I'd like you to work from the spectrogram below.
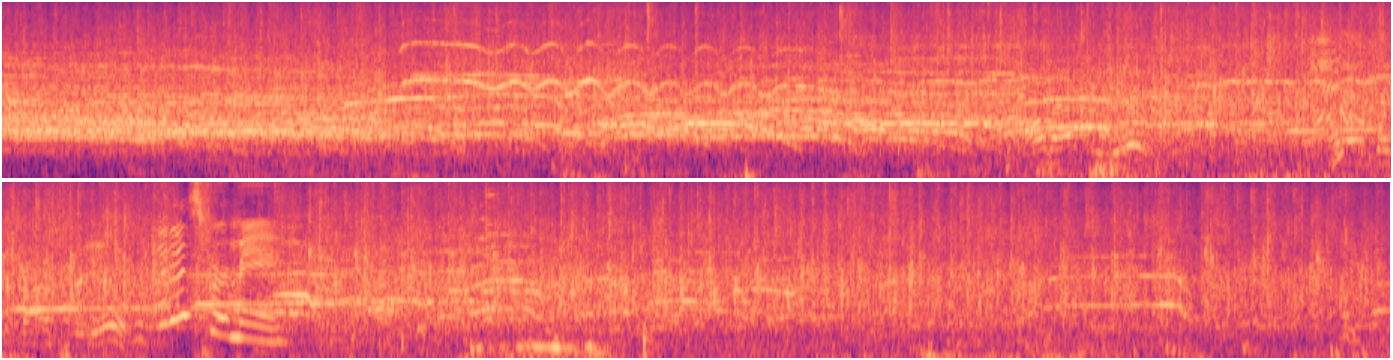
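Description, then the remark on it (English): A crowd bursts into sustained applause with cheers and whoops as guests Randy Sklar, Jason Sklar, Amy Miller and Mark Wahlberg are welcomed, a dense, loud wash of clapping that holds steady for the whole stretch with scattered shouts rising above it. “Please give a big, warm welcome to Randy Sklar, Jason Sklar, Amy Miller, and Mark Wahlberg.”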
